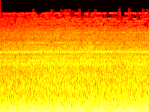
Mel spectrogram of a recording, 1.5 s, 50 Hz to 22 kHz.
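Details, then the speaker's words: 2019 Mustang GT V8 with a new ProCharger P1X Stage 2, first start on the base tune and warming up, with oil burn-off from the valve-cover work. A deep, loud, steady rumble with a thin constant whine, even and unbroken; a clean, healthy idle. "Other than that, everything's good. Fired right up, running really good."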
